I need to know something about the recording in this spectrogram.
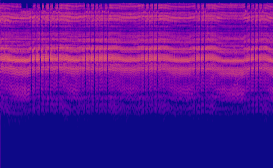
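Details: Chorus of Euterpnosia chibensis cicadas singing in dark forest around shrines and temples: a continuous high, shimmering buzz rising and falling in 'jiwaa jiwaa' waves about once a second, unbroken throughout.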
